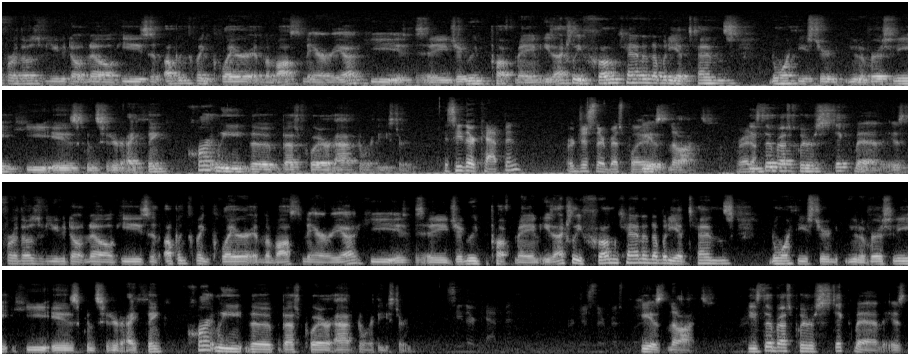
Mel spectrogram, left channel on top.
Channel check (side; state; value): both; normal; correlation 0.73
